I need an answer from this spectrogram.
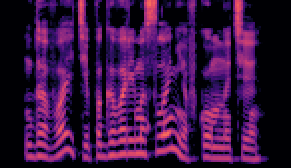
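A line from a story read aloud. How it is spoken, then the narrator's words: Grim tone. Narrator (Russian): сказал Макс мрачным тоном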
